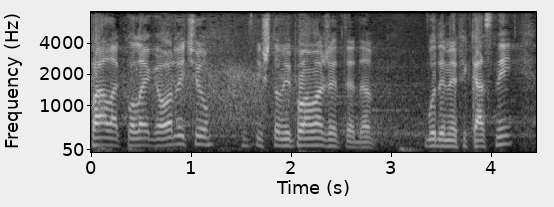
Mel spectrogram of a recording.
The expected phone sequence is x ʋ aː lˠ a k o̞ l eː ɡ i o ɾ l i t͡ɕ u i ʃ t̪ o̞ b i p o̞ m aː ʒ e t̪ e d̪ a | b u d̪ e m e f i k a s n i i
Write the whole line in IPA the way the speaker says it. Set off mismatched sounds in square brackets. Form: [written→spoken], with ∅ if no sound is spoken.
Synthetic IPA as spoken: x ʋ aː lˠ a k o̞ l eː ɡ [i→a] o ɾ l i t͡ɕ u i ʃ t̪ o̞ [b→m] i p o̞ m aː ʒ e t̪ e d̪ a | b u d̪ e m e f i k a s n i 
